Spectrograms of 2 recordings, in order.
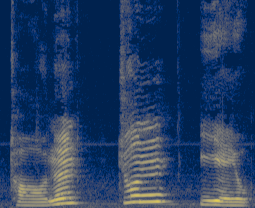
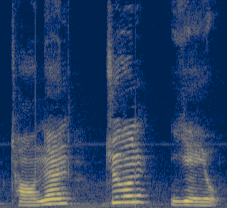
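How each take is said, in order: Both takes have the same delivery.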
